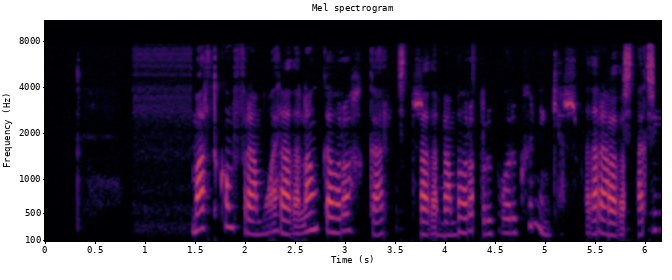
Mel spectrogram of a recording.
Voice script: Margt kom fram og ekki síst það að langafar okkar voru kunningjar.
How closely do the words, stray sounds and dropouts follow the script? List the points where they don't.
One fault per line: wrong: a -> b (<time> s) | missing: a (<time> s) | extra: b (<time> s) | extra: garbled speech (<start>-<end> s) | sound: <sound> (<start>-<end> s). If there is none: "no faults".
missing: ekki síst (2.3 s)
extra: garbled speech (3.6-4.6 s)
extra: garbled speech (5.4-6.2 s)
